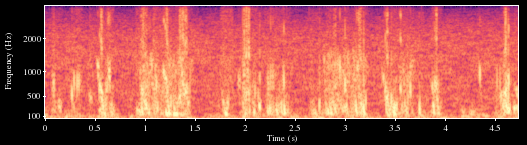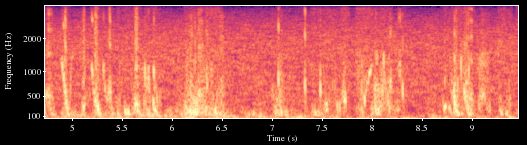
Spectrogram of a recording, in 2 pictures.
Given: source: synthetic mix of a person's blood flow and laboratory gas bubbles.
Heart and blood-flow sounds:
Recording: Doppler ultrasound of blood flow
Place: precordium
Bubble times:
0.07-0.20 s: bubbles
0.25-0.41 s: bubbles
0.45-0.72 s: bubbles
0.91-1.50 s: bubbles
1.76-1.90 s: bubbles
1.94-2.50 s: bubbles
2.65-3.26 s: bubbles
3.35-3.81 s: bubbles
3.86-4.00 s: bubbles
4.33-4.41 s: bubbles
4.50-5.04 s: bubbles
5.10-5.92 s: bubbles
6.12-6.56 s: bubbles
7.00-7.15 s: bubbles
7.31-7.79 s: bubbles
7.84-8.36 s: bubbles
8.69-9.22 s: bubbles
9.27-9.43 s: bubbles
From the record:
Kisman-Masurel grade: 343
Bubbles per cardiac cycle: rolling drumbeat, 9 or more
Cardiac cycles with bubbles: 100%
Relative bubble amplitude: loud (0.450 to 0.775)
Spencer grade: 3 (all of the cardiac periods contain showers or single bubble signals, but not dominating or overriding the cardiac motion signals)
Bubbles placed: anywhere in the cardiac cycle

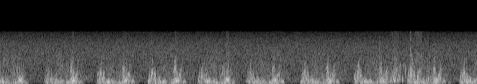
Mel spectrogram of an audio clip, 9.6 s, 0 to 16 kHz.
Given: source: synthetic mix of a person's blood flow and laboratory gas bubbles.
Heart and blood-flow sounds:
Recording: Doppler ultrasound of blood flow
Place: precordium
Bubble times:
7.78-8.45 s: bubbles
8.51-8.60 s: bubbles
From the record:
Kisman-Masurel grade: 212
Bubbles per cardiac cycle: several, 3 to 8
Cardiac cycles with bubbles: 1 to 10%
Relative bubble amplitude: moderate (0.250 to 0.450)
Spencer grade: 1 (occasional bubble signal discernible with the cardiac motion signal, with majority of cardiac periods free of bubbles)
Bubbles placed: only in the low amplitude regions of the cardiac cycle

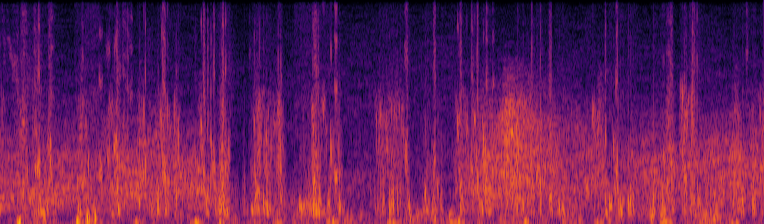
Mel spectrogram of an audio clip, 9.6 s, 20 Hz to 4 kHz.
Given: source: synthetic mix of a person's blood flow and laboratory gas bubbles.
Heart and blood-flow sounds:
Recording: Doppler ultrasound of blood flow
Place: subclavian vein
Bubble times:
0.00-0.07 s: bubbles
0.20-0.74 s: bubbles
0.94-1.68 s: bubbles
1.72-2.27 s: bubbles
2.43-2.48 s: bubbles
2.50-2.91 s: bubbles
3.03-3.56 s: bubbles
3.69-4.34 s: bubbles
4.62-5.18 s: bubbles
5.28-5.56 s: bubbles
5.67-6.21 s: bubbles
6.44-7.10 s: bubbles
7.31-7.52 s: bubbles
7.57-7.98 s: bubbles
8.15-8.46 s: bubbles
8.49-8.79 s: bubbles
9.13-9.56 s: bubbles
From the record:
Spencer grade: 3 (all of the cardiac periods contain showers or single bubble signals, but not dominating or overriding the cardiac motion signals)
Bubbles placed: anywhere in the cardiac cycle

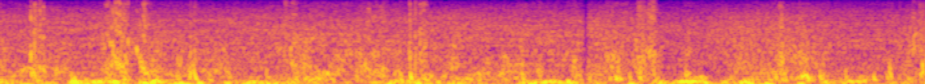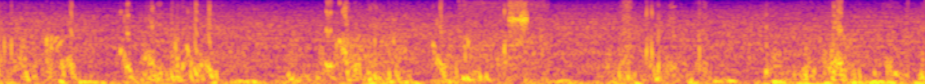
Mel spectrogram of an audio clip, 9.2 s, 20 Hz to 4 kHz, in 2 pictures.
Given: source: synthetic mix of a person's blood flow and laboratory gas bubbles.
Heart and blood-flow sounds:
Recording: Doppler ultrasound of blood flow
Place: precordium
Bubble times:
0.12-0.29 s: bubbles
0.48-1.09 s: bubbles
1.28-2.27 s: bubbles
2.48-2.73 s: bubbles
2.80-2.97 s: bubbles
3.02-3.33 s: bubbles
3.41-3.56 s: bubbles
3.61-4.50 s: bubbles
4.56-5.04 s: bubbles
5.20-5.75 s: bubbles
6.03-6.71 s: bubbles
6.74-7.37 s: bubbles
7.69-8.04 s: bubbles
8.09-8.18 s: bubbles
8.42-8.50 s: bubbles
8.56-9.17 s: bubbles
9.20-9.25 s: bubbles
From the record:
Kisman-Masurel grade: 342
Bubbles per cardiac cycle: rolling drumbeat, 9 or more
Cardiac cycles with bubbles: 100%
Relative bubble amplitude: moderate (0.250 to 0.450)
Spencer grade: 3 (all of the cardiac periods contain showers or single bubble signals, but not dominating or overriding the cardiac motion signals)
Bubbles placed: anywhere in the cardiac cycle

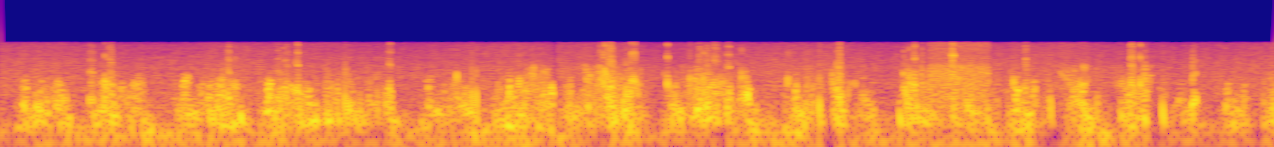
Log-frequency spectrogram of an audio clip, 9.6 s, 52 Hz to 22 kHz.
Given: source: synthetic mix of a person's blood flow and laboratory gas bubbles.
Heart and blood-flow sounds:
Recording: Doppler ultrasound of blood flow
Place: precordium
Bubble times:
0.24-0.52 s: bubbles
0.64-0.90 s: bubbles
1.53-1.85 s: bubbles
2.04-2.31 s: bubbles
2.33-2.97 s: bubbles
3.38-3.46 s: bubbles
3.50-3.62 s: bubbles
3.68-4.11 s: bubbles
4.36-4.84 s: bubbles
4.96-5.62 s: bubbles
5.88-5.95 s: bubbles
6.02-6.45 s: bubbles
6.71-7.49 s: bubbles
7.56-7.72 s: bubbles
7.84-8.26 s: bubbles
8.37-8.64 s: bubbles
8.67-8.77 s: bubbles
8.91-9.01 s: bubbles
9.46-9.57 s: bubbles
From the record:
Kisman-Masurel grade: 242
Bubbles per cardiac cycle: several, 3 to 8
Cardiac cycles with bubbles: 100%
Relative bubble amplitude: moderate (0.250 to 0.450)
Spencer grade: 3 (all of the cardiac periods contain showers or single bubble signals, but not dominating or overriding the cardiac motion signals)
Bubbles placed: anywhere in the cardiac cycle

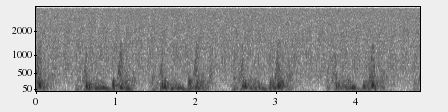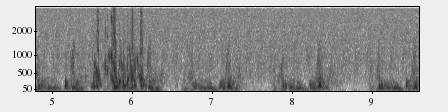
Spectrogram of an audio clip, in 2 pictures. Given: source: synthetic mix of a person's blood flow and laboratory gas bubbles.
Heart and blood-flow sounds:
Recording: Doppler ultrasound of blood flow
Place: precordium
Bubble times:
5.46-6.18 s: bubbles
From the record:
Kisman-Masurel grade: 212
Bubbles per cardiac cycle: several, 3 to 8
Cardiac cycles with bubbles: 1 to 10%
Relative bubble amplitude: moderate (0.250 to 0.450)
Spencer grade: 1 (occasional bubble signal discernible with the cardiac motion signal, with majority of cardiac periods free of bubbles)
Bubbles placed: only in the low amplitude regions of the cardiac cycle

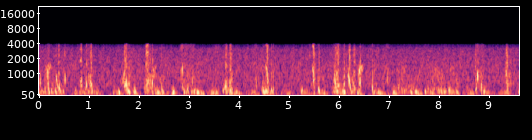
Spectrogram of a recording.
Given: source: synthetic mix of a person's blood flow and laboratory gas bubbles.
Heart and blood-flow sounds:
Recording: Doppler ultrasound of blood flow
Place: precordium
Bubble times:
0.00-0.61 s: bubbles
0.77-1.12 s: bubbles
1.64-1.86 s: bubbles
2.08-2.53 s: bubbles
2.81-3.19 s: bubbles
3.51-3.62 s: bubbles
3.65-3.89 s: bubbles
4.31-4.39 s: bubbles
4.43-4.73 s: bubbles
5.37-5.73 s: bubbles
5.84-6.50 s: bubbles
6.64-6.83 s: bubbles
6.94-7.01 s: bubbles
7.16-7.58 s: bubbles
7.70-8.41 s: bubbles
8.71-8.90 s: bubbles
9.31-9.47 s: bubbles
From the record:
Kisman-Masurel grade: 243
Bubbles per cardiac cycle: several, 3 to 8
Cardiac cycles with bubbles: 100%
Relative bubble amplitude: loud (0.450 to 0.775)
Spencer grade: 3 (all of the cardiac periods contain showers or single bubble signals, but not dominating or overriding the cardiac motion signals)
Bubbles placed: anywhere in the cardiac cycle

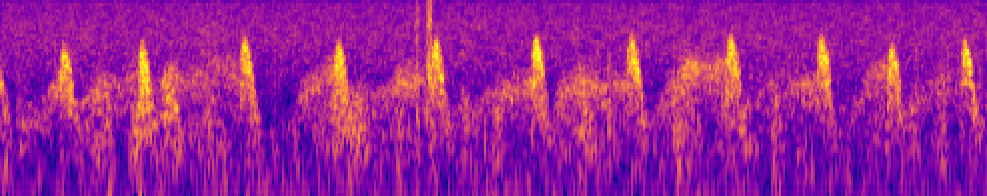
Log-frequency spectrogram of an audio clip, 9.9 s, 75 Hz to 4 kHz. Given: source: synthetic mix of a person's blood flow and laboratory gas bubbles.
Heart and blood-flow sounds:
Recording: Doppler ultrasound of blood flow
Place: subclavian vein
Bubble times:
4.12-4.21 s: bubbles
4.23-4.36 s: bubbles
4.82-4.89 s: bubbles
6.02-6.15 s: bubbles
From the record:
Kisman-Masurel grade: 121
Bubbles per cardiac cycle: 1 to 2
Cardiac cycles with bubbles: 10 to 50%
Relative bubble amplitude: barely perceptible (0.100 to 0.250)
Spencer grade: 2 (many but less than half of the cardiac periods contain bubble signals, singularly or in groups)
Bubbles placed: anywhere in the cardiac cycle

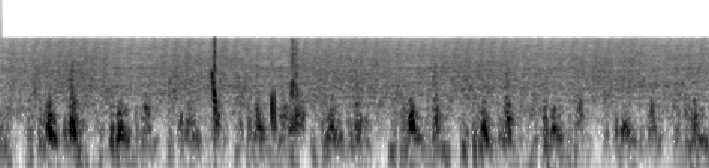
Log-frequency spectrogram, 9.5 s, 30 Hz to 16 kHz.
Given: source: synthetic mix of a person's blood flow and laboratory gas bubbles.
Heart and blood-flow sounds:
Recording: Doppler ultrasound of blood flow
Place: precordium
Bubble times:
2.78-2.94 s: bubbles
3.58-3.70 s: bubbles
3.84-4.05 s: bubbles
From the record:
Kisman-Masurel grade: 122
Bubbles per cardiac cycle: 1 to 2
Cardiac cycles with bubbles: 10 to 50%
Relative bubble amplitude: moderate (0.250 to 0.450)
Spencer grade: 2 (many but less than half of the cardiac periods contain bubble signals, singularly or in groups)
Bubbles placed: only in the low amplitude regions of the cardiac cycle

